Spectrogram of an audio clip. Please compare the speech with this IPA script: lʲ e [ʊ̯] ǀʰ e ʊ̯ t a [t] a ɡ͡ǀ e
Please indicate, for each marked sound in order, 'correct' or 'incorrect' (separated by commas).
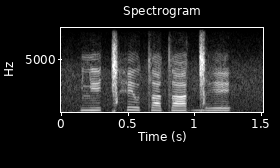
incorrect, correct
